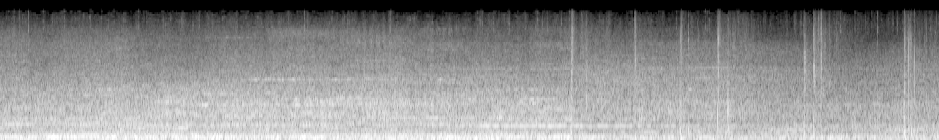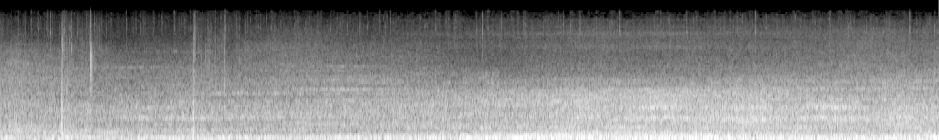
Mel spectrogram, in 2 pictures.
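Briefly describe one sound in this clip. A deep magical hum rumbles steadily.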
